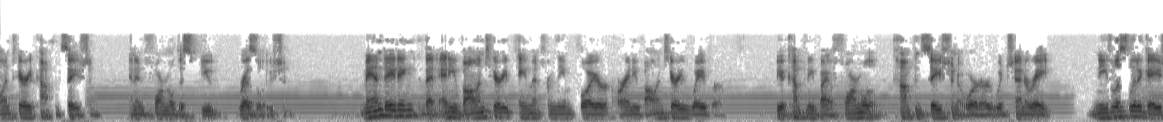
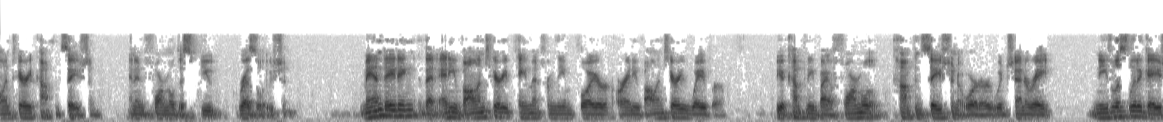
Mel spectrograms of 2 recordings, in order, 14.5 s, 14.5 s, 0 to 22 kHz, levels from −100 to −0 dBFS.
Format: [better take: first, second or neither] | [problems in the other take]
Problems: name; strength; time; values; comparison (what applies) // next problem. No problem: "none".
second | background sound (Brass instrument); 17 dB below the speech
